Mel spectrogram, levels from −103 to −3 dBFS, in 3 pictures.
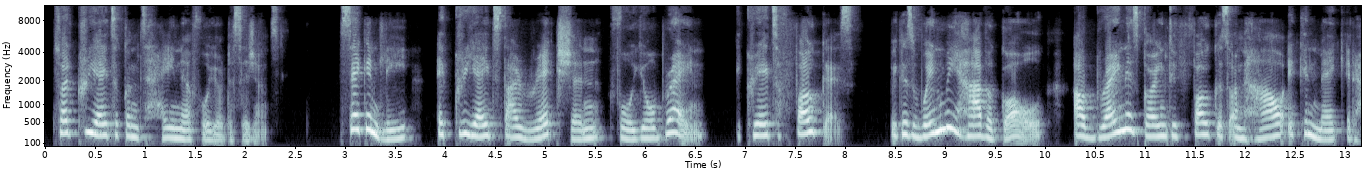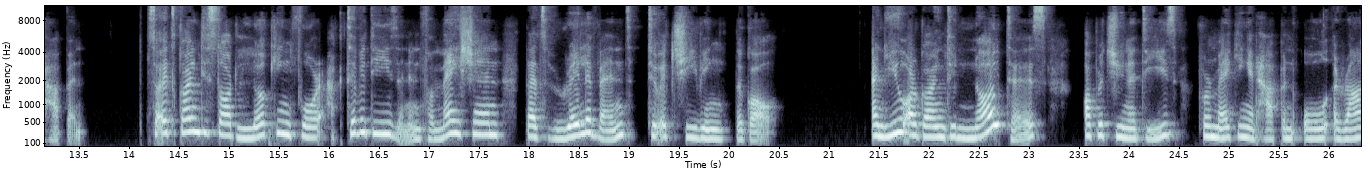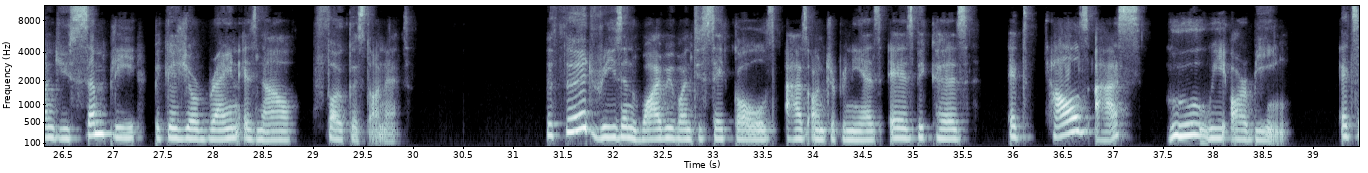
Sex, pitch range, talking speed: female, 180-230 Hz, 150 wpm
